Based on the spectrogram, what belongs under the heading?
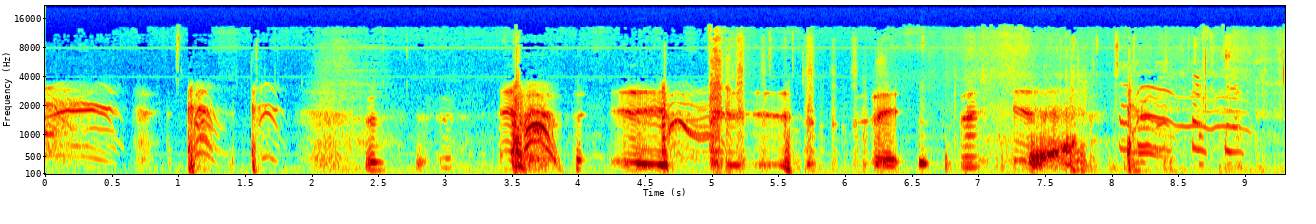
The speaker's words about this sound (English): Do you want any cough? I can't give you any very good coughs today because, unfortunately or fortunately, I'm having a day almost free from coughs. But if you like me to try and cough whatever I can, I will do.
